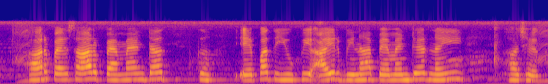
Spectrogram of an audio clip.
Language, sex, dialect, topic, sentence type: Magahi, female, Northeastern/Surjapuri, banking, statement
